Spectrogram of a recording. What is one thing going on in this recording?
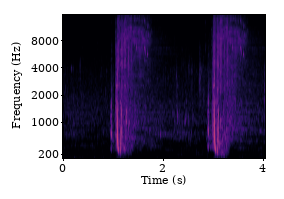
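Water splashes softly as a bobber bobs.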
